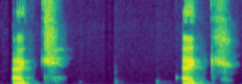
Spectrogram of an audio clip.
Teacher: Attached with kaf. Kaf will get hums. Hums is a flow of breath.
